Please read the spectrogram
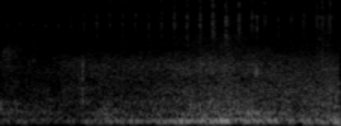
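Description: Faint outdoor ambience: a low rumble that slowly grows louder, with a fast, faint, high-pitched ticking over it.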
